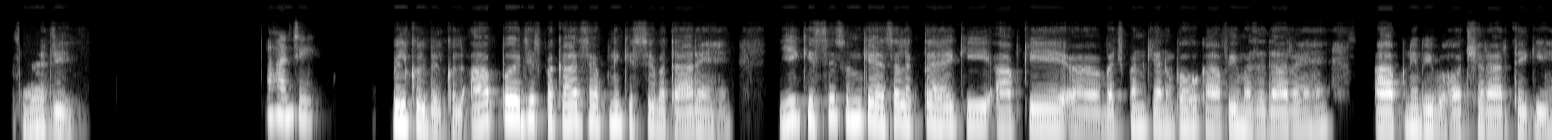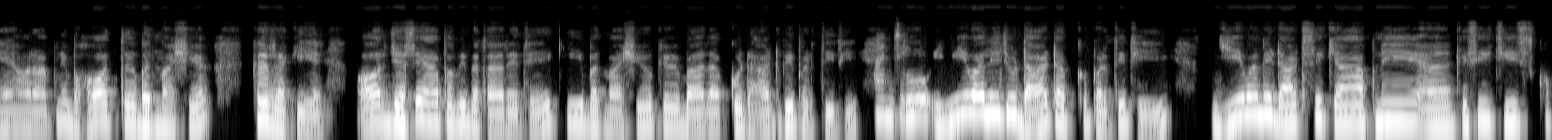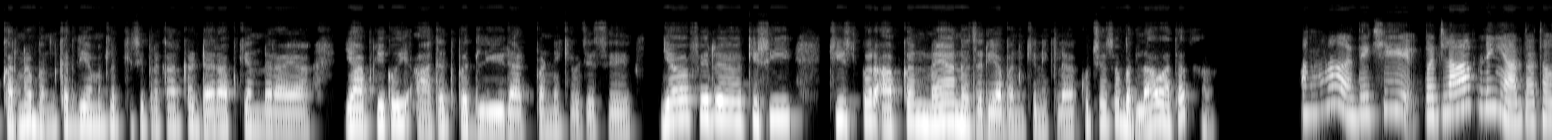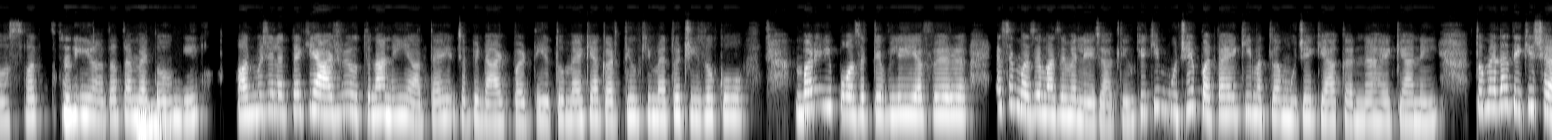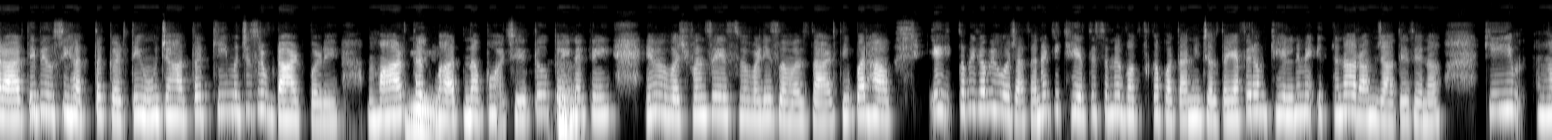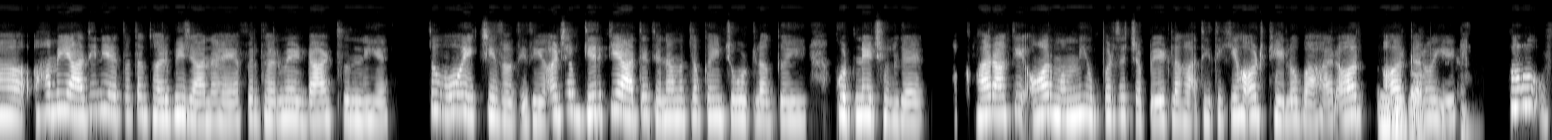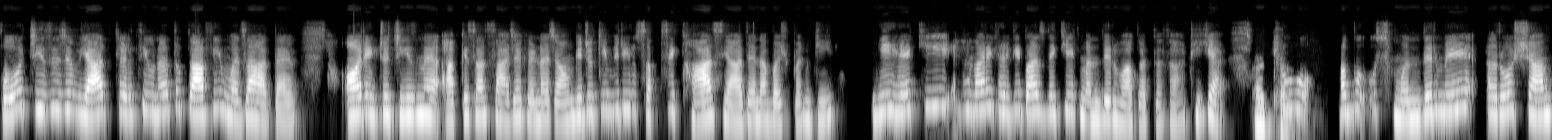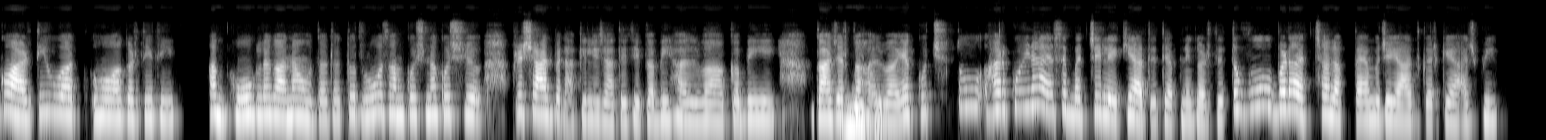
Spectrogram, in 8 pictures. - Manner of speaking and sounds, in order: laughing while speaking: "नहीं आता था मैं कहूँगी"; in English: "पॉज़िटिवली"; chuckle; laughing while speaking: "मार तक बात ना पहुँचे। तो कहीं न कहीं"; chuckle
- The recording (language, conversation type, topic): Hindi, podcast, बचपन की कौन-सी ऐसी याद है जो आज भी आपको हँसा देती है?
